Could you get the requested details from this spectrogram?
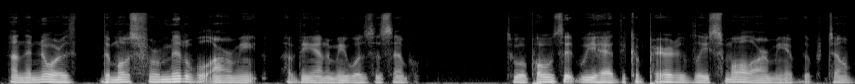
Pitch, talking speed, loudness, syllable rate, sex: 100 Hz, 170 wpm, -18 LUFS, 6.0 syllables/s, male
